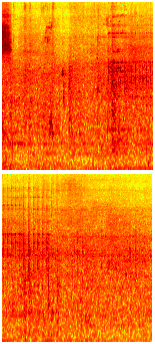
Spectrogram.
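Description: Outdoor street background: a steady low hum under a faint even hiss, with a few light ticks.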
